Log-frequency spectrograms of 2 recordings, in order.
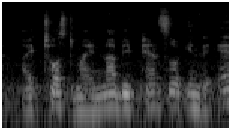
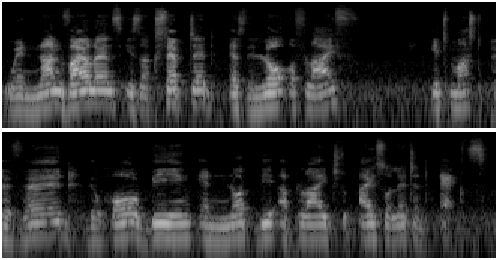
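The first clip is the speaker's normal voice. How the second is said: a firmer, louder elder reciting a principle; grandfather's voice; 9 dB louder than usual. A narrator's reading. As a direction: speak as the grandfather, measured and grave. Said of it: "Pabuji said".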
